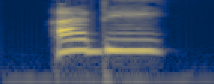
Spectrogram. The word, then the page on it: adik: indonesian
